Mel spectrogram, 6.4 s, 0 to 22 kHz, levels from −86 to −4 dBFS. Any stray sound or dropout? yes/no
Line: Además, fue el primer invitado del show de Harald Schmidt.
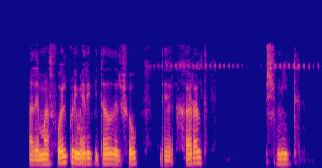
yes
